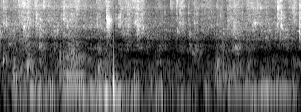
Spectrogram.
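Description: Water is poured into a garden container, giving a close, uneven gushing and splashing, with brief fragments of a voice mixed in.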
